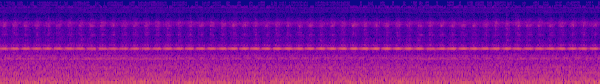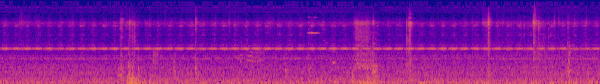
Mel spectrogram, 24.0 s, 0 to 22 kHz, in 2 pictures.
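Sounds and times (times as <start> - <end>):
air conditioner compressor whining: 0.0 - 24.0.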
